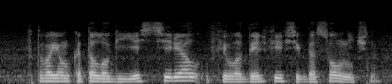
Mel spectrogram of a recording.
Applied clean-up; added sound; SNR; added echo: none; none; none; none.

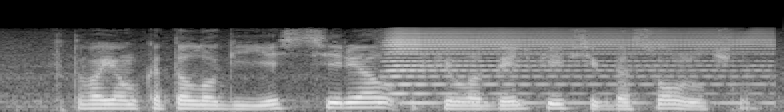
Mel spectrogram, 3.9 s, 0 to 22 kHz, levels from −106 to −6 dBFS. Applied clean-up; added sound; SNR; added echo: none; Accordion; 6 dB; none.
